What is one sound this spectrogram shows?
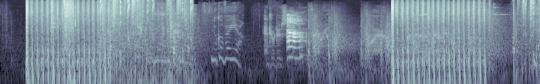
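Rapid automatic gunfire rattles in fast bursts.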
